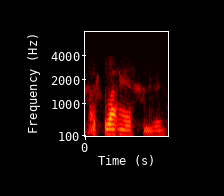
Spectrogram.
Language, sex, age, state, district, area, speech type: Telugu, male, 18-30, Andhra Pradesh, Guntur, rural, conversation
